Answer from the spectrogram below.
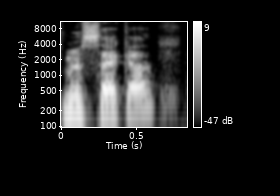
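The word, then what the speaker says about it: Museca: But the one I really want to talk about is Musica or Musica. I never really was sure how to pronounce it. Musica. I guess I'm trying to say it Japanese. – I believe it's Musica.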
